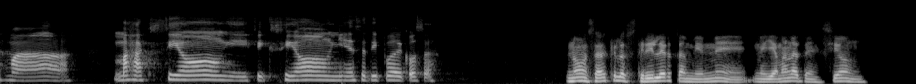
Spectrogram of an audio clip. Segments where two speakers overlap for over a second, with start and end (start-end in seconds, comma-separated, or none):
none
